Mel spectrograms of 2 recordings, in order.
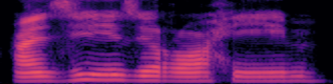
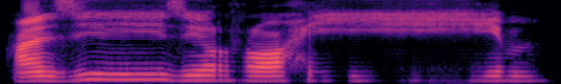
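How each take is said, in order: First: The final vowel is held only briefly. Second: The final vowel is held noticeably longer. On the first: The speaker calls it wrong. "jangan sampai bacanya sama. Misalkan azizir rahim. Nah, itu sama" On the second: The speaker calls it right. "bedanya itu kita baca seperti azizir rahim"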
